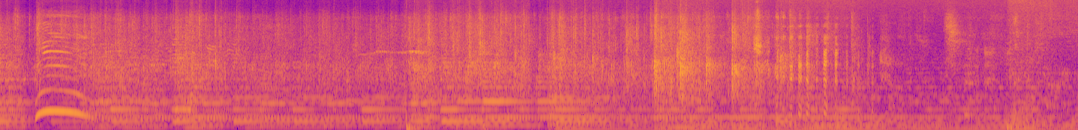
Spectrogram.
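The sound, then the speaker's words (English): Audience applause greets an honored couple at an evening church gathering. The clapping is sustained for about fourteen seconds under loud held musical tones, with the sound growing fuller midway. “Would you please put your hands together for Roger and Jeannie Diamond? Come on, stand up. Come on, let's give them honor. Come on, give them a great KC welcome tonight.”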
